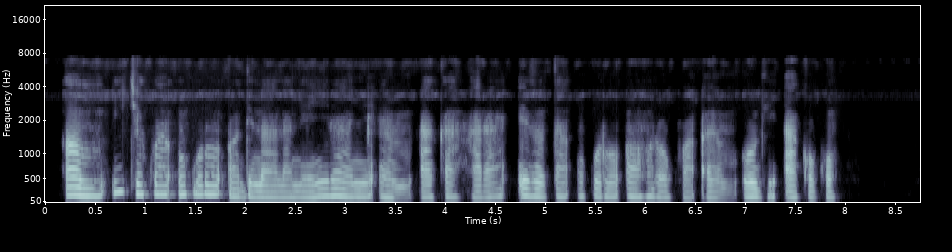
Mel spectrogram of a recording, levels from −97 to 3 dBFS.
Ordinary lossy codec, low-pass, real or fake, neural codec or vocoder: none; 7.2 kHz; fake; codec, 24 kHz, 3.1 kbps, DualCodec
